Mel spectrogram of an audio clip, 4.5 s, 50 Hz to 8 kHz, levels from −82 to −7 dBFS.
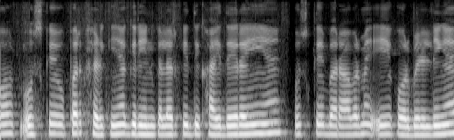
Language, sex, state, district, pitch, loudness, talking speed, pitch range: Hindi, female, Himachal Pradesh, Shimla, 190 Hz, -16 LUFS, 240 wpm, 185-195 Hz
